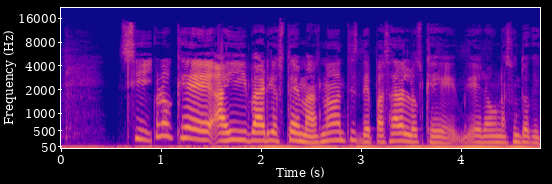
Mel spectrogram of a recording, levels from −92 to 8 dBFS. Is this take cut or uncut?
cut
